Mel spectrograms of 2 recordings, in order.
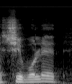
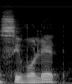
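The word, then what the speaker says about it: shibboleth: prueba la de pronunciar la palabra chevolet que significa espiga el reto era un método de identificación rápido ya que los de frank no podían pronunciar la palabra en lugar de decir chivo le decían sigo let hermanos hay cosas que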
